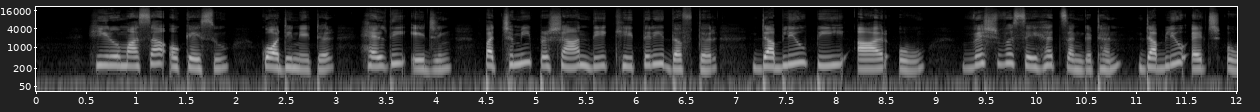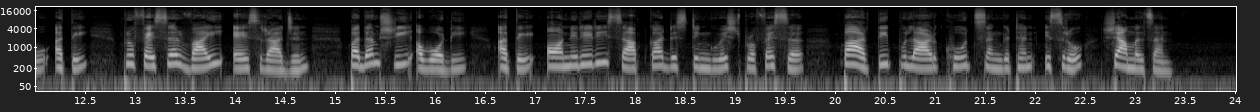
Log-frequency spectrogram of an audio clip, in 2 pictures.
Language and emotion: Punjabi, neutral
